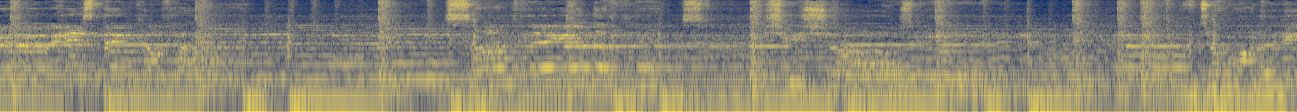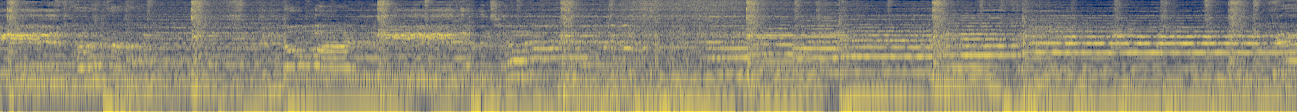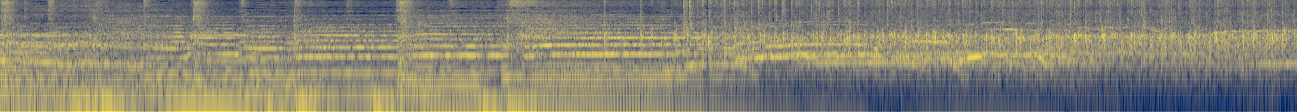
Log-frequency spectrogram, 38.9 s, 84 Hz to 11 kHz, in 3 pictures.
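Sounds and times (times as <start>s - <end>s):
gliding lead melody: 0.0s - 34.3s
bass line: 0.0s - 37.0s
live band playing slow ballad: 0.0s - 38.9s.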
